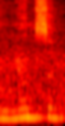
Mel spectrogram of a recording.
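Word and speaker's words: München: जैसे म्यूनसन, इसको म्यूनसन बोलते हैं, म्यूनसन।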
